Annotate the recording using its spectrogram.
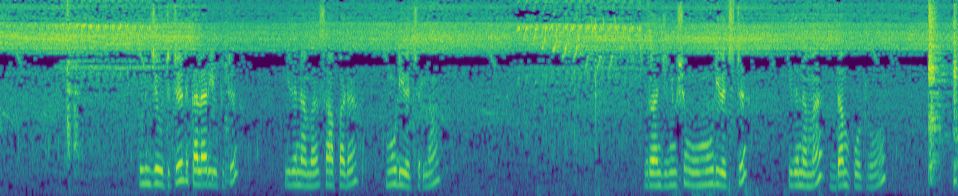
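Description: A pot of food bubbles as it boils.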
